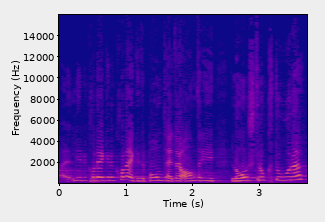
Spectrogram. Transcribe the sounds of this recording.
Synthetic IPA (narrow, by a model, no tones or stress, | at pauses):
liːbikʰoleːɡɪnəʊnkʰɔleːɡəd̪əɾb̥ʊnthɛtøʔɑnd̪əɾi | loːnʃtrukʰtuːɾə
